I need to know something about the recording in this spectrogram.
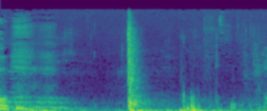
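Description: A CD case is plonked down on a table with one sharp, hard clack, followed by a couple of softer knocks as it settles. Faint voices murmur in the background.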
